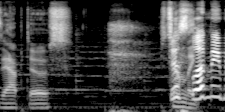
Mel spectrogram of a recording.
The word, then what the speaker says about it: Zapdos: get something okay Zapdos we keep saying Zappa dosed just Zapdos just let me pronounce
